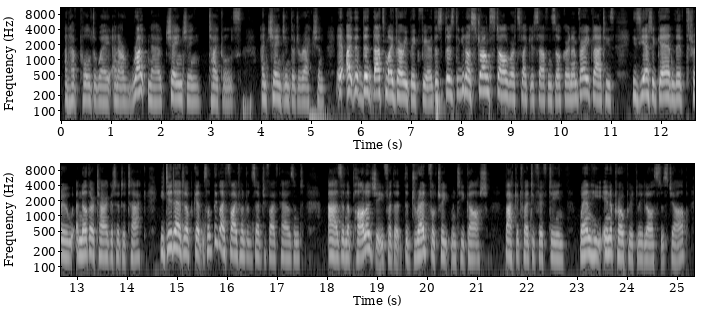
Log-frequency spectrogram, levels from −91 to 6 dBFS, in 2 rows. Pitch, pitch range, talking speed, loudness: 160 Hz, 150-180 Hz, 180 wpm, -27 LUFS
